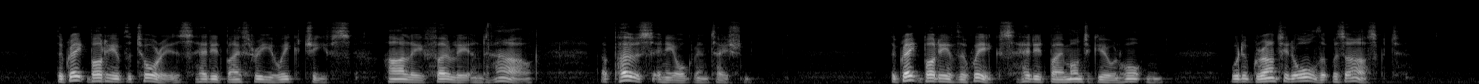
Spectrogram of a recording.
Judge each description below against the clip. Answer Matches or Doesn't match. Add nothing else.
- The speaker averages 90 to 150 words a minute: Matches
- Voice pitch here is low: Matches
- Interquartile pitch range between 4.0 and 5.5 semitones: Matches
